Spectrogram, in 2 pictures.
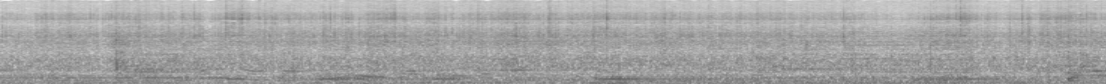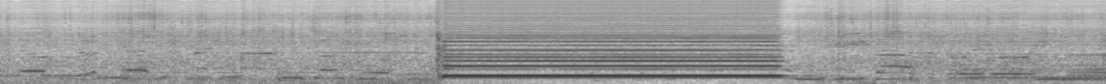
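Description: Road and engine rumble, then about ten seconds in a single long horn blast of a little over two seconds on one steady note, cutting off sharply.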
